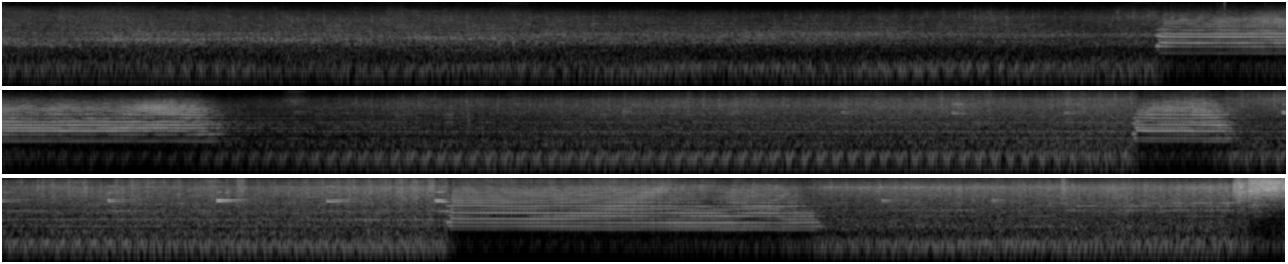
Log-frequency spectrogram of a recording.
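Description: BNSF diesel freight locomotives leading an empty grain train, engines running with a steady low rumble as they draw near. The multi-note air horn sounds three times: a long blast, a short one, then another long one.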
